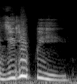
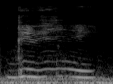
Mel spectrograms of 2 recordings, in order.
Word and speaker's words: জিলিপি: খাচ্ছ ধ্বনি হুম ধনি কি ঝলি ঝলি নয় জিলিপি জিলিপি আবার বলো জিলিনি ঘাটটা নেড়ে দিলে কি উচ্চারণটা ঠিক হয়ে গেল ও একটা কিছু ম্যানেজ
